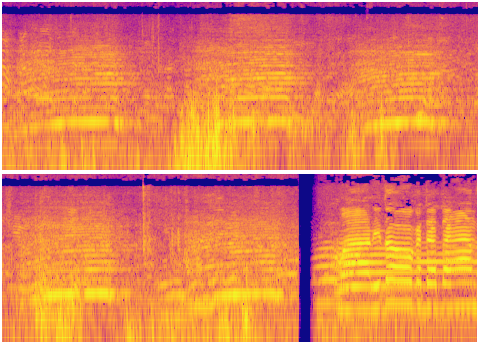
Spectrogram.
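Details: Three cattle arriving on a truck before unloading; steady, tonal moos repeated roughly every two seconds, ending in a brighter, higher bellow after a brief gap, with low rumble and voices.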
